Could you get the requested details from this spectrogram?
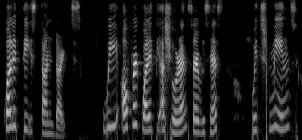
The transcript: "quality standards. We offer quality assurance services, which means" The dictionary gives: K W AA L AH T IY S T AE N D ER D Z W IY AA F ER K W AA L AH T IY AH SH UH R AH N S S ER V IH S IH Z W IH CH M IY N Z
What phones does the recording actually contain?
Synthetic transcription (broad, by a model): K W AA L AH T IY S T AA N D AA D S W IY AA F ER K W AA L AH T IY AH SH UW R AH N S S ER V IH S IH S W IH CH M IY N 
